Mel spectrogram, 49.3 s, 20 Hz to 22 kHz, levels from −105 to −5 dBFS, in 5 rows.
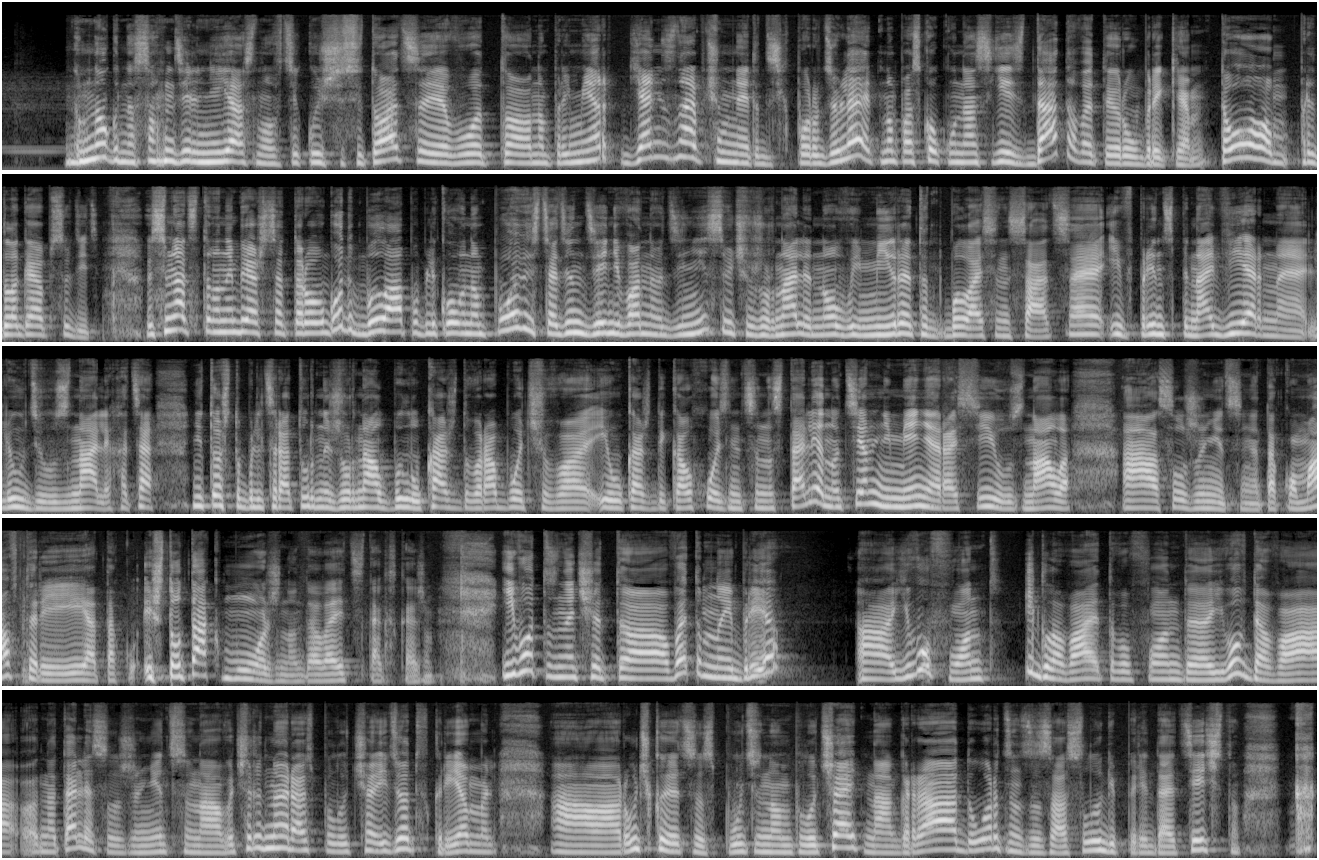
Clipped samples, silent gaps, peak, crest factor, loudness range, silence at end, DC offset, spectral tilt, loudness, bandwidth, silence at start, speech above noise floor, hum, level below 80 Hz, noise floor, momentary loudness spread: under 0.1%; none; -6 dBFS; 18 dB; 3 LU; 0 s; under 0.1%; -4.5 dB/octave; -25 LUFS; 16 kHz; 0.5 s; 31 dB; none; -72 dBFS; -56 dBFS; 8 LU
